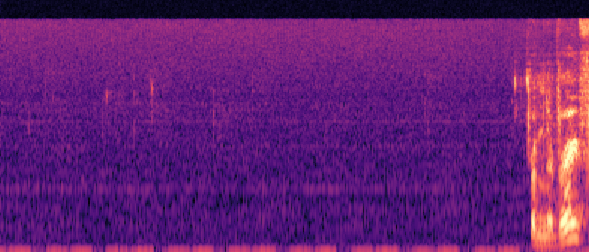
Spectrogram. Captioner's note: pause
